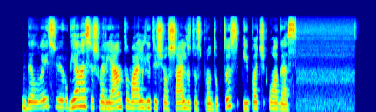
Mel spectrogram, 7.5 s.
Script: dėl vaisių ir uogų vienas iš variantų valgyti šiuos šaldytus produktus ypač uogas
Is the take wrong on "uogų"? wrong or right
wrong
